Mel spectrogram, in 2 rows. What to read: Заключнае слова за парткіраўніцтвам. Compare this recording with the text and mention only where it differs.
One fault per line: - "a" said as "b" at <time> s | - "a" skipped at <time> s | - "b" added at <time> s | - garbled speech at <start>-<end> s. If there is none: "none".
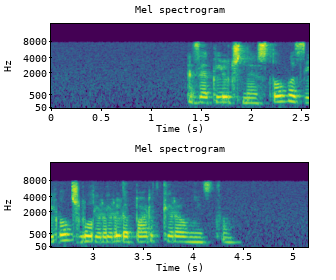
- garbled speech at 2.5-3.3 s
